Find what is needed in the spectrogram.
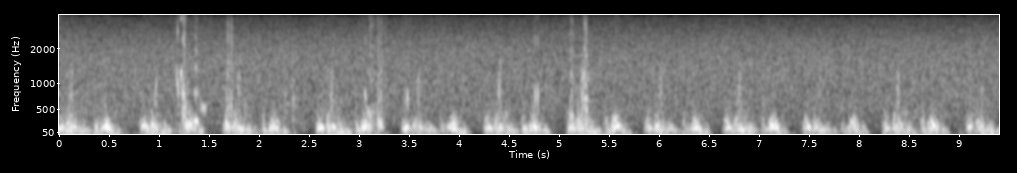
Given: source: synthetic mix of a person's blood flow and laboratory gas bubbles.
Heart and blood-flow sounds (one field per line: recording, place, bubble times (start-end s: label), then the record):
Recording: Doppler ultrasound of blood flow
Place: precordium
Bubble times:
1.15-1.47 s: bubbles
1.63-1.78 s: bubbles
3.03-3.28 s: bubbles
3.42-3.52 s: bubbles
4.72-4.82 s: bubbles
5.07-5.36 s: bubbles
From the record:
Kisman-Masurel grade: 222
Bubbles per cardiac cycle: several, 3 to 8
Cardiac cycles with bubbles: 10 to 50%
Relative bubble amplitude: moderate (0.250 to 0.450)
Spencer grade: 2 (many but less than half of the cardiac periods contain bubble signals, singularly or in groups)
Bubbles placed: anywhere in the cardiac cycle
